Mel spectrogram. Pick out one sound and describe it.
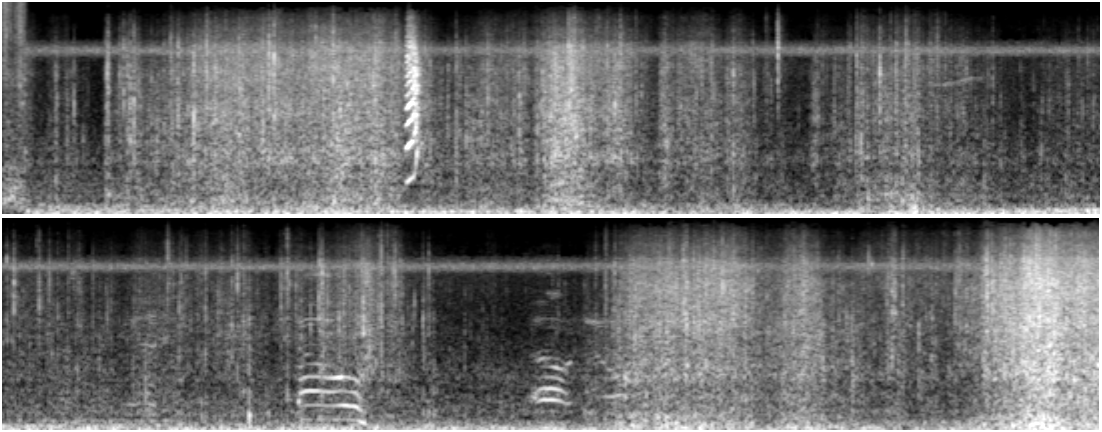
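Plastic sheeting rustles and crinkles as it is pulled and handled.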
